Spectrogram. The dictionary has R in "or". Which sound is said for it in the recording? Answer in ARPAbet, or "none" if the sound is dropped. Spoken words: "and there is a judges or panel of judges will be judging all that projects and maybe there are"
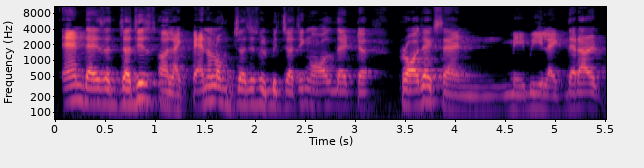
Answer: L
